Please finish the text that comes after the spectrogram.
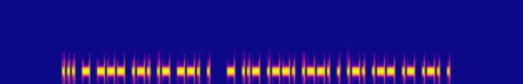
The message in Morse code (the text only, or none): STORAGE TUPPERWARE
